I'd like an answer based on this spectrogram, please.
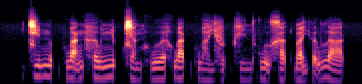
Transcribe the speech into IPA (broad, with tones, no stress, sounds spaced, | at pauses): t͡ɕ i˨˦ ŋ ə˨˩ p̚ h w a̰˧˥ ŋ h ə˨˦ w ɲ ə˦˥ p̚ t͡ɕ a̤˨˩ ŋ h w u˨˦ ə̯ h w a˦˥ k̚ h w a̤˨˩ j v ə˨˩ p̚ x i̤˨˩ n k w ṵ˧˨ x a˨˩ t̚ ɓ a̰˧˨ j ʔ ə̰˧˥ w l a˨˩ k̚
